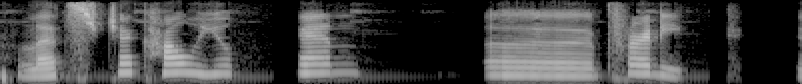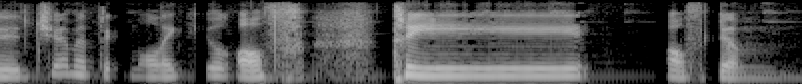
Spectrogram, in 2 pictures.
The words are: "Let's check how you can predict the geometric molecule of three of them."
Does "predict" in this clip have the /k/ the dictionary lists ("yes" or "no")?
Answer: no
